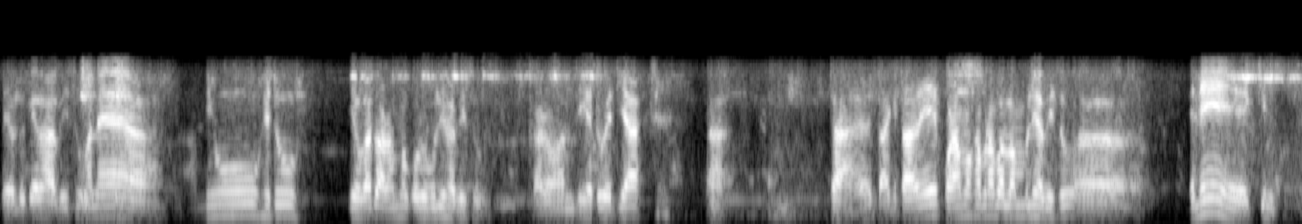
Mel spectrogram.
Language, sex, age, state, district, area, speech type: Assamese, male, 18-30, Assam, Dibrugarh, urban, conversation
